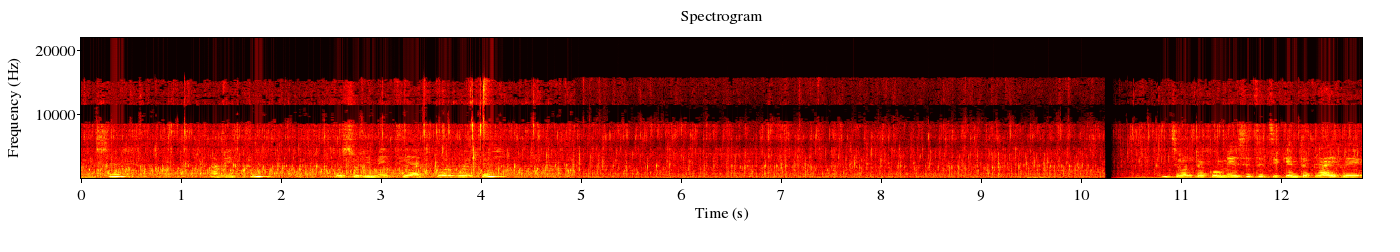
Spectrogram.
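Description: Chicken curry gravy simmering in a kadai, a soft, steady bubbling hiss. A voice is heard in the first few seconds and again after a sudden cut near the end.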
